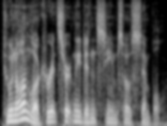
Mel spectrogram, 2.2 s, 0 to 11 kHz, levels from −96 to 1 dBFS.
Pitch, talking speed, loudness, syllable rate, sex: 115 Hz, 240 wpm, -19 LUFS, 6.6 syllables/s, male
